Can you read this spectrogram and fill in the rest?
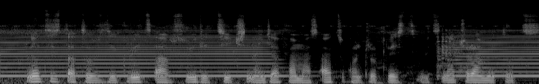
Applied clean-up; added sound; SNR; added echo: none; Bowed string instrument; 4 dB; none.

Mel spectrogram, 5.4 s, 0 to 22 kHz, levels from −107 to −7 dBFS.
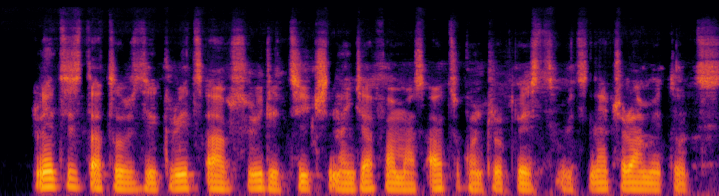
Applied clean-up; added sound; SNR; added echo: neural mask model Resemble Enhance denoiser.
